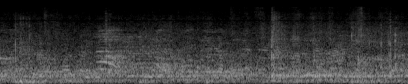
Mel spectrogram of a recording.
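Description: Indistinct voices talking, with a few faint taps.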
